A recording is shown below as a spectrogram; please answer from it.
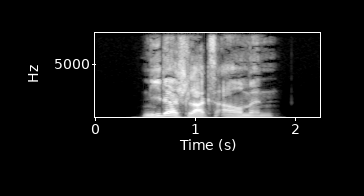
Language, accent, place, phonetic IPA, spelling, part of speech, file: German, Germany, Berlin, [ˈniːdɐʃlaːksˌʔaʁmən], niederschlagsarmen, adjective, De-niederschlagsarmen.ogg
- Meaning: inflection of niederschlagsarm: 1. strong genitive masculine/neuter singular 2. weak/mixed genitive/dative all-gender singular 3. strong/weak/mixed accusative masculine singular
